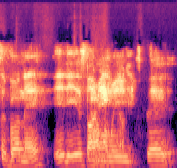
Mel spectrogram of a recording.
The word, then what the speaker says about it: Boney: you for joining um today we have bony did I say that right I pronounce it Bonet it is said bony so I don't take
